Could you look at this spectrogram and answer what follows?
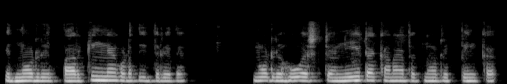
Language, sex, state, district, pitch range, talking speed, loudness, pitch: Kannada, male, Karnataka, Dharwad, 160-170 Hz, 190 wpm, -19 LUFS, 165 Hz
